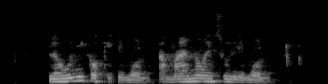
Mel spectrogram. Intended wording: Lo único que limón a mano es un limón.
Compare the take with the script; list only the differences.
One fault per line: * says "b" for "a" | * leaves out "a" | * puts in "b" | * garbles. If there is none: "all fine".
all fine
